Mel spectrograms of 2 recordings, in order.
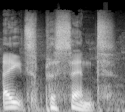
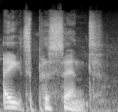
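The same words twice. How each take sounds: First: "eight" dito devagar e com peso; pause, then punch "eight percent"; stress on eight. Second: "Eight percent" repetido, lento e firme; slow, heavy "Eight percent" again; repeated for emphasis. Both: Shown as a demonstration. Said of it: "wait for it".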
